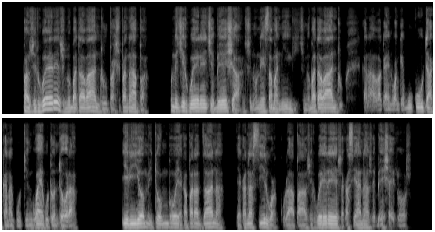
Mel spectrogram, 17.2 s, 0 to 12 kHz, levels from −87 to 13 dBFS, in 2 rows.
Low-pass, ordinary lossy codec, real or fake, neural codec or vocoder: 9.9 kHz; MP3, 64 kbps; fake; vocoder, 22.05 kHz, 80 mel bands, WaveNeXt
